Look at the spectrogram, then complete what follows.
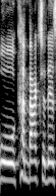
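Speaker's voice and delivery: normal talking voice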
